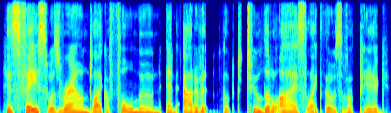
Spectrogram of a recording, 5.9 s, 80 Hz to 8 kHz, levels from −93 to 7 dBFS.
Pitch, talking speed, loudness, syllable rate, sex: 155 Hz, 215 wpm, -21 LUFS, 4.4 syllables/s, female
